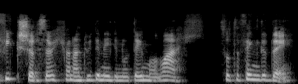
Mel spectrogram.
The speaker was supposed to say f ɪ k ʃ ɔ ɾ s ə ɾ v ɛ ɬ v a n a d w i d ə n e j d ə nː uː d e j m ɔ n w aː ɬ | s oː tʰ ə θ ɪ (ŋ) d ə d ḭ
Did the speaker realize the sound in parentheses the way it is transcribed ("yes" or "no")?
yes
